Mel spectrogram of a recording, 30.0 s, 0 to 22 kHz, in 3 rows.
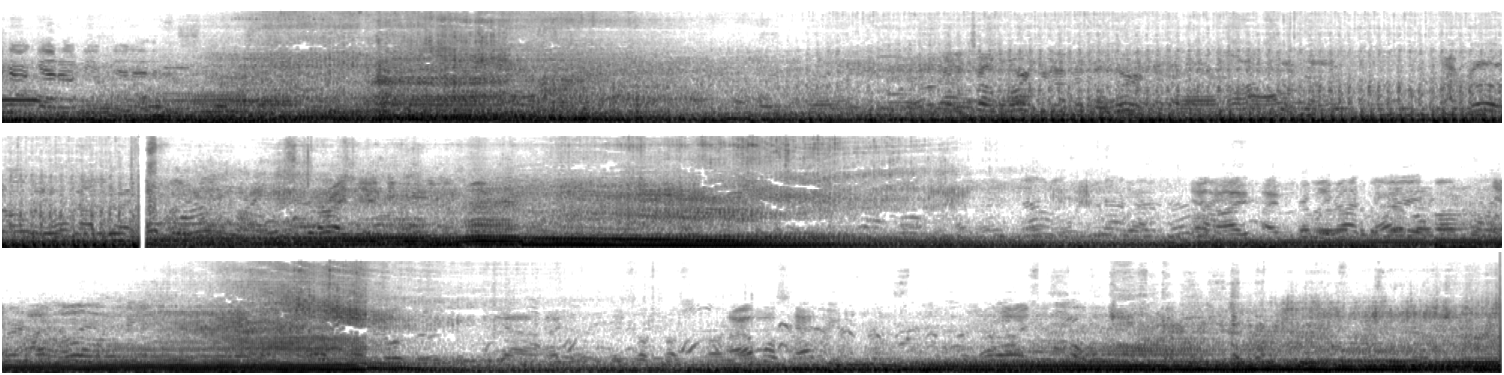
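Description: Dune buggy and sand rail engines running hard across open sand, their drone rising and falling in pitch as the vehicles pass; one note falls away about 13 seconds in, and the sound changes abruptly about 22 seconds in.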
